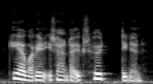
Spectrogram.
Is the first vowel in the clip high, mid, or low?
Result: high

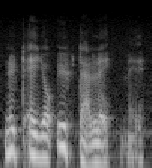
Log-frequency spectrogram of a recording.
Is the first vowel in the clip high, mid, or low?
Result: high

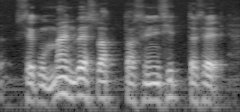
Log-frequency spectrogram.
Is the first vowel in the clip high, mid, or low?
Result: mid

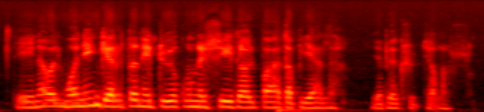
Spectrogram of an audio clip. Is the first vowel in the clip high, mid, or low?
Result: high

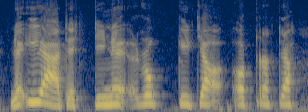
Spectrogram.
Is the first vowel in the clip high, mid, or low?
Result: mid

